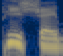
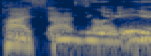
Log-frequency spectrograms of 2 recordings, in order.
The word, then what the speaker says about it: Piesie: you know I choose the name uh piche or what I say you know it's it's pronounced piche but I've been mispronouncing it for so long and everybody just say pie sauce everybody and um you know I did my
